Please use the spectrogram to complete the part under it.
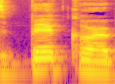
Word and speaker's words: Bekhor: But if you look at the words for blessing in in the Hebrew language, it's spelled B-R-K-H. That's the word for blessing. The word for firstborn is Bekor, B-E-K-H-O-R, which is very similar. And the word for birthright, which is Bekhora, B-E-K-H-O-R-A.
